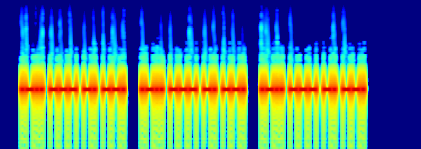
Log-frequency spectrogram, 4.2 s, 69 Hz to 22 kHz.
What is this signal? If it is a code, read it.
Morse code, heard as a keyed tone, about 50 wpm, 700 Hz. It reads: LONG LONG LONG
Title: Top 500 Words Repeated 50wpm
